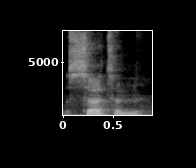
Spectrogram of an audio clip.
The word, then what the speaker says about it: certain: continue curtain and certain the AI sounds a bit like e in these two words curtain certain the reason is the stress is on the first syllable so the second syllable tends to get contracted down a bit and in this case it's a little bit like an e curtain certon whereas these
